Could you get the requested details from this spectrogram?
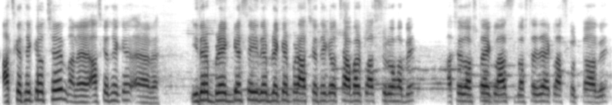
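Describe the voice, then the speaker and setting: A man's voice: high-pitched, steady tone, brisk, dry recording. A young man from Bangladesh chatting casually to the viewer as he walks a vlog through the city, with many fillers. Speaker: vlogger. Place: city streets and shops, outdoors. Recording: dry and slightly dull.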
